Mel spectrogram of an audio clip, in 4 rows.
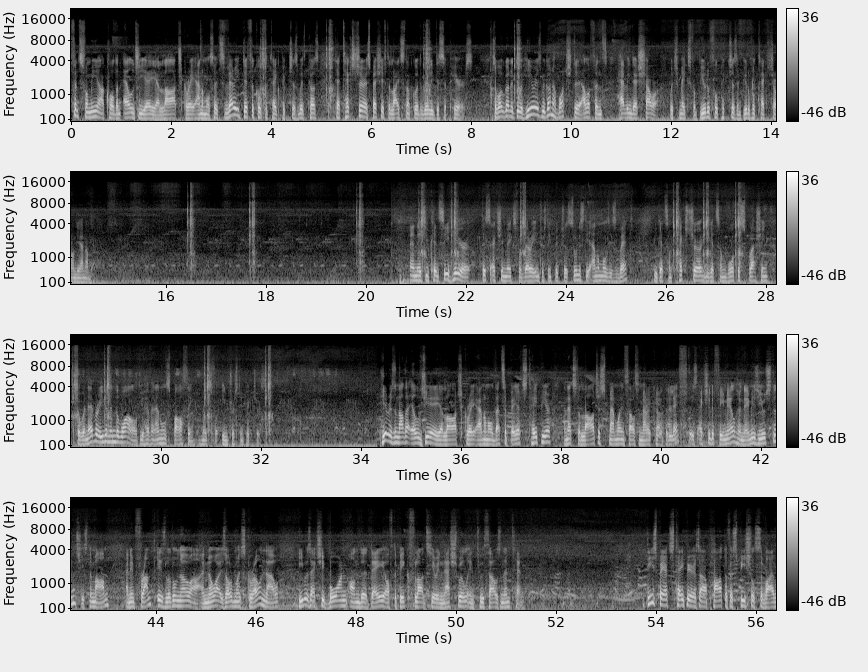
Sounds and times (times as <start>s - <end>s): Speech: 0.0s - 14.6s, 20.8s - 32.2s, 34.3s - 52.4s, 53.1s - 56.4s.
